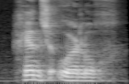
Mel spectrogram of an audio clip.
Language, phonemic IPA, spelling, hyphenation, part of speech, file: Dutch, /ˈɣrɛns.oːrˌlɔx/, grensoorlog, grens‧oor‧log, noun, Nl-grensoorlog.ogg
- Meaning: a border war (war at and/or about borders)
